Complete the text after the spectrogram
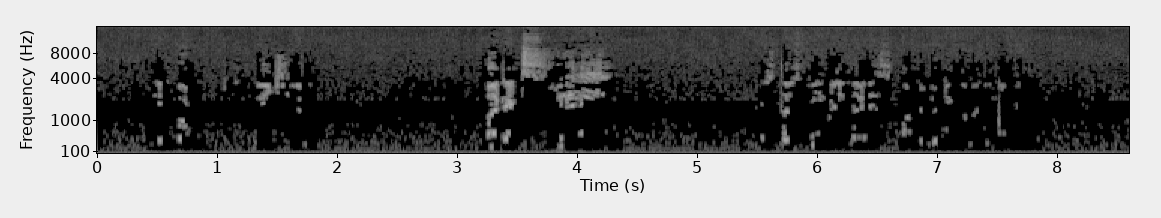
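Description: A man speaks calmly in an echoing room, heard from a distance.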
